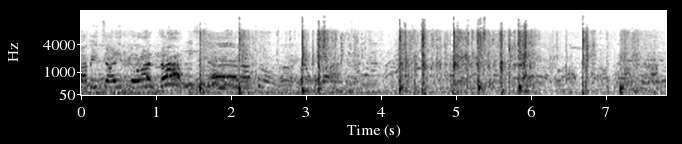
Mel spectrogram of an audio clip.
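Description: Clay pots smash on the ground.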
